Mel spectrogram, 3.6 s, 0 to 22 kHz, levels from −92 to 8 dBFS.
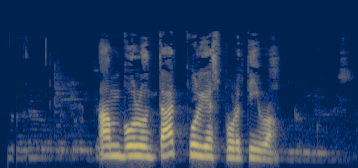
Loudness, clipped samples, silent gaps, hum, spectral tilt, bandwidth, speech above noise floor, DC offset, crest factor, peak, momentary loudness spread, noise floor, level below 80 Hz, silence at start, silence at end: -19 LUFS; under 0.1%; none; none; -6 dB/octave; 11 kHz; 36 dB; under 0.1%; 18 dB; -2 dBFS; 10 LU; -54 dBFS; -76 dBFS; 1 s; 0.8 s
